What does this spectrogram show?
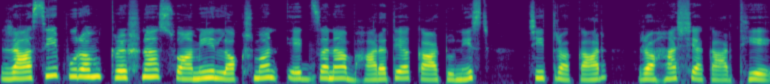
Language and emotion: Nepali, neutral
